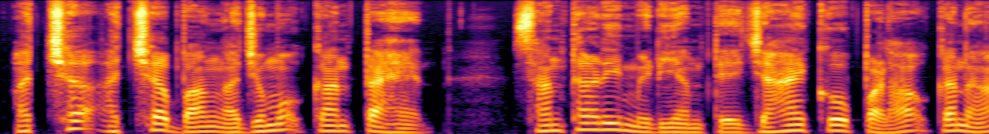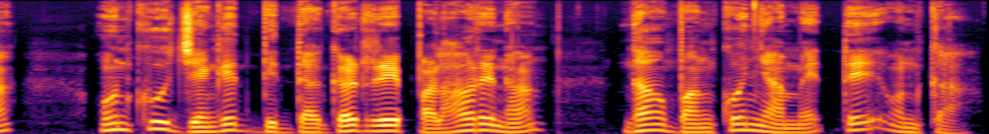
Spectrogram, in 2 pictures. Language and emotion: Santali, neutral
